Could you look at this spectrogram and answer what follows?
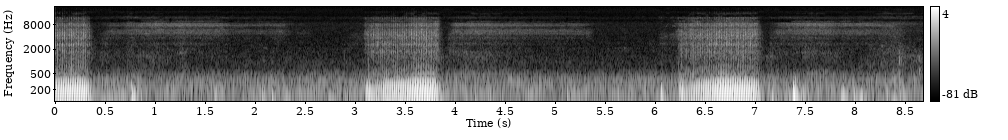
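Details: Sleeping dog snoring: three loud snoring breaths about 3 seconds apart with quieter whistling exhales between, roughly 19 breaths a minute.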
